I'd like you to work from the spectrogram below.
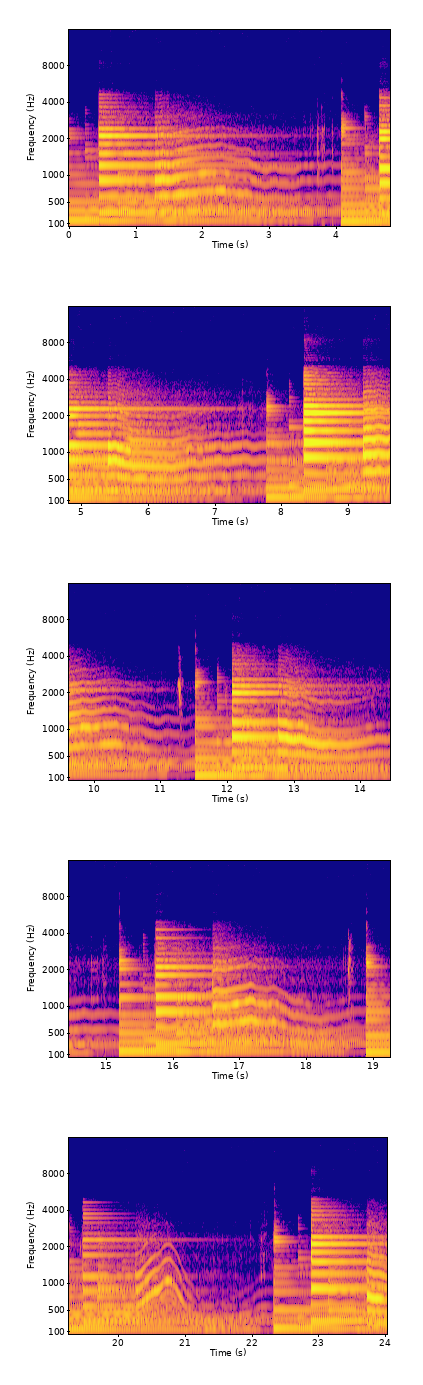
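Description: Guitar played through a videotape echo effects pedal with a garbled, warbling tape-like tone. Several sustained phrases each swell and fade in turn, their pitch wobbling, and the last one bends sharply downward.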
